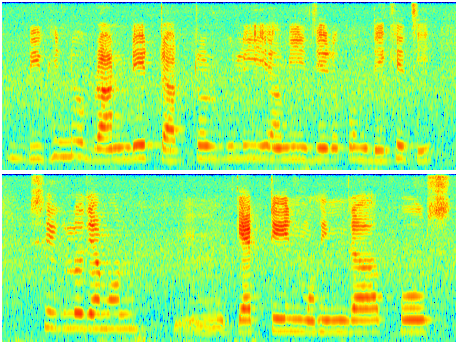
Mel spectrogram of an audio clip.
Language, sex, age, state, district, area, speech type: Bengali, female, 60+, West Bengal, Paschim Medinipur, rural, spontaneous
